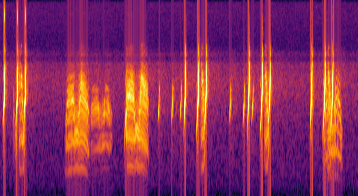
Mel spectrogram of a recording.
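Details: Common quail calling as a trapping lure. Long harsh, buzzy, churring notes give way to crisp triple-note phrases repeated about once a second, with faint low notes between.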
